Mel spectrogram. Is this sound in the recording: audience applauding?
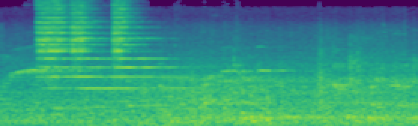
no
